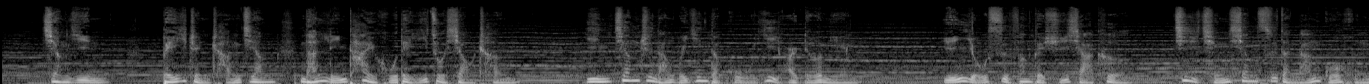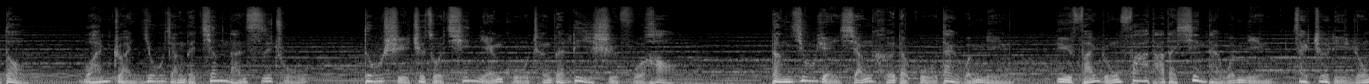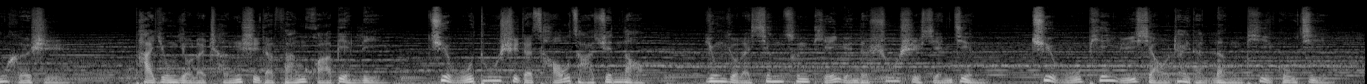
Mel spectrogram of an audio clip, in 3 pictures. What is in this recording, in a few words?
boy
